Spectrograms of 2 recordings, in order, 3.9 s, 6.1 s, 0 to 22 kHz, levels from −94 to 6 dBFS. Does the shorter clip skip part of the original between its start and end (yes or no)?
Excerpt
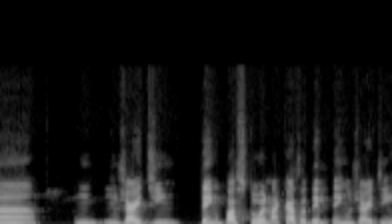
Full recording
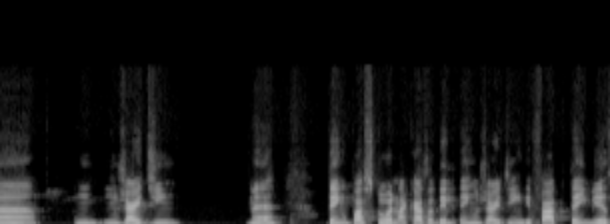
yes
